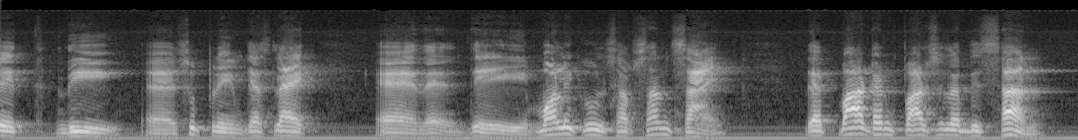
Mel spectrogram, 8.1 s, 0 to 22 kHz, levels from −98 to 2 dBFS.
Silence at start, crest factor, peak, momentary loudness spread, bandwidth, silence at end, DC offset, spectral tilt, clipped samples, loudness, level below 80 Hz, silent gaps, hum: 0 s; 18 dB; -4 dBFS; 10 LU; 16.5 kHz; 0 s; under 0.1%; -5 dB/octave; under 0.1%; -21 LUFS; -40 dBFS; none; none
